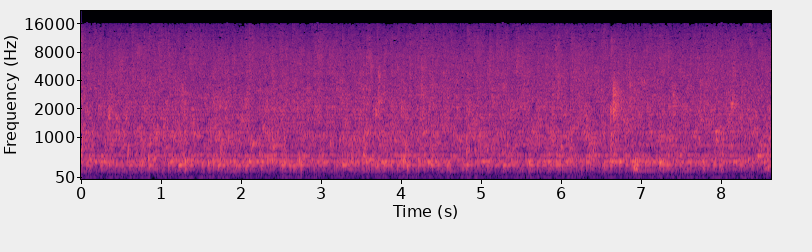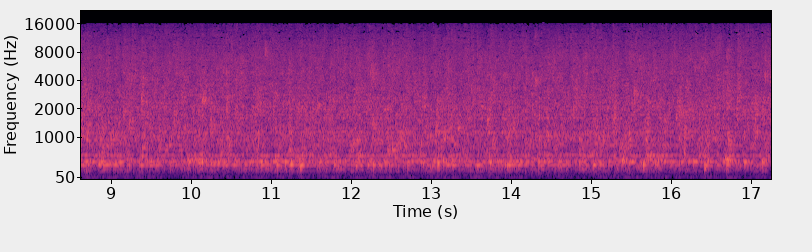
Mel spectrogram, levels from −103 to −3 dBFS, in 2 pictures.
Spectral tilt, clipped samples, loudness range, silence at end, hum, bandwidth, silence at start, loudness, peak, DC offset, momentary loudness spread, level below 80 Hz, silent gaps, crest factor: 0 dB/octave; under 0.1%; 1 LU; 0 s; none; 16.5 kHz; 0 s; -36 LUFS; -20 dBFS; under 0.1%; 1 LU; -76 dBFS; none; 18 dB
